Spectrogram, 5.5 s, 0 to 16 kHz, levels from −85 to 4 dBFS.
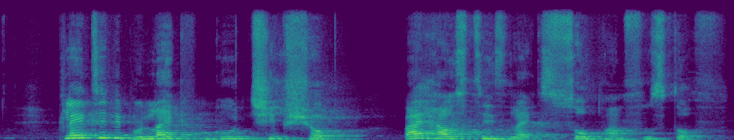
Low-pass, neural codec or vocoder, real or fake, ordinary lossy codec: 14.4 kHz; codec, 44.1 kHz, 7.8 kbps, Pupu-Codec; fake; none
